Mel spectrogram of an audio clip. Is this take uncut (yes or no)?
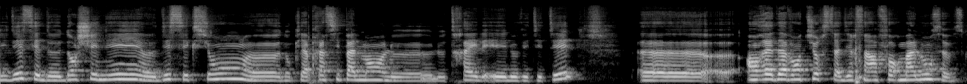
yes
